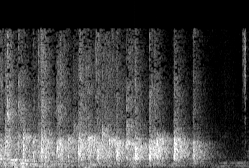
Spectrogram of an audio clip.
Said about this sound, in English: So if you want to, you know, say thank you for the sermon this morning, just do it now. Do it now. Round of applause or something. Yeah, it'd be great.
